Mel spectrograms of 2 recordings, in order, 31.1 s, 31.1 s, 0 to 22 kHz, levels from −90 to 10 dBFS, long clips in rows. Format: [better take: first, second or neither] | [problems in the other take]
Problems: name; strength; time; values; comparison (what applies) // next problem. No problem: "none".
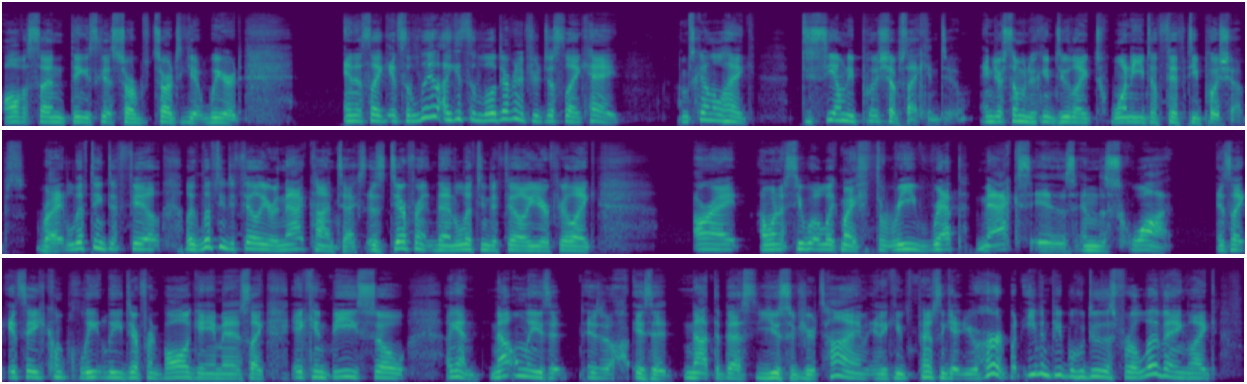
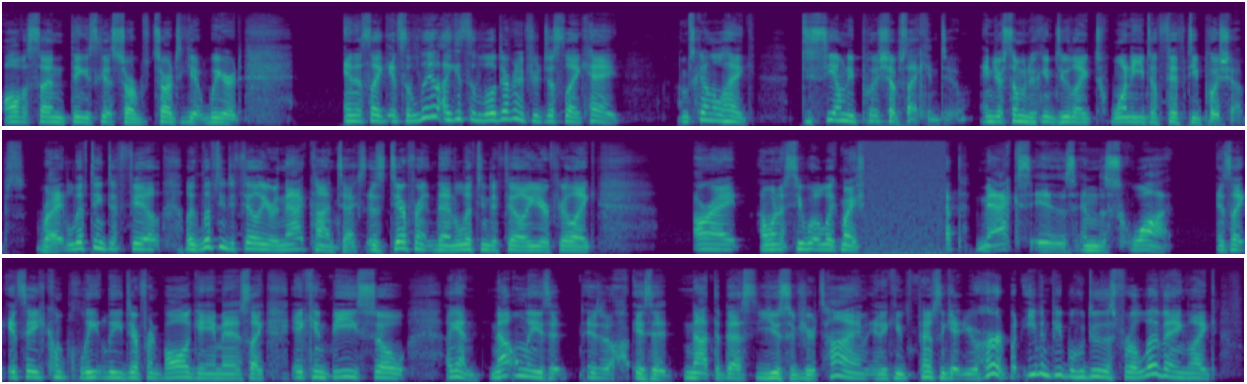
first | audio cutting out; filled with static; at 18 s for 0.5 s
